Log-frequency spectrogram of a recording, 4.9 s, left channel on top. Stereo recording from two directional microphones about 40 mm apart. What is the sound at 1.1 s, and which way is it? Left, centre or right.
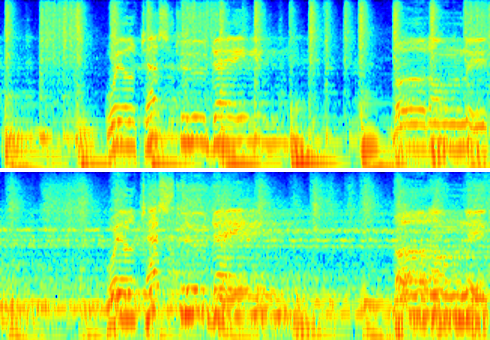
Music, right.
